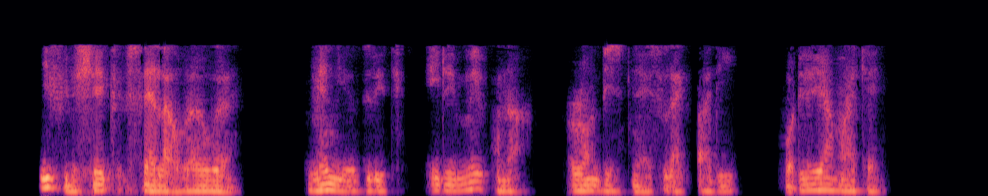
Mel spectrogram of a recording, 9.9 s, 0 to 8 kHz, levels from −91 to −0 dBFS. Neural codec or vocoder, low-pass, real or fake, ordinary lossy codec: codec, 16 kHz, 1.1 kbps, Voila-Tokenizer; 7.2 kHz; fake; AAC, 16 kbps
